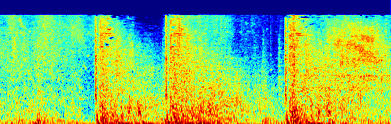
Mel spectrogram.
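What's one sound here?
Gunshots from a pistol ring out.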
